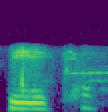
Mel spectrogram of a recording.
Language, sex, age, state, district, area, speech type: Hindi, female, 18-30, Bihar, Muzaffarpur, rural, conversation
